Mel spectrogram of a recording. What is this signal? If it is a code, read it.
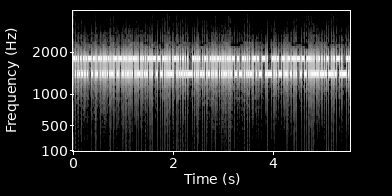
RTTY, about 75 baud. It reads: WITH SPEEDS UP TO 300 BAUD FROM 3.5 MHZ TO 21.25
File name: teletype-RTTY-75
